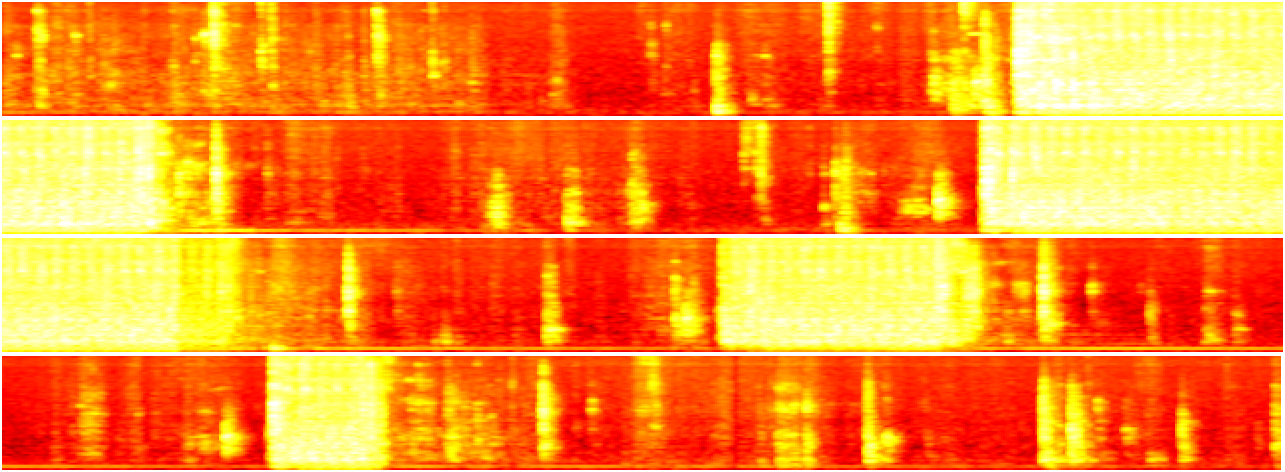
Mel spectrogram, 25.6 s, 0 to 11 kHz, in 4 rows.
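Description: A domestic sewing machine stitching a 5/8 inch seam allowance with backstitching, running in four loud bursts of rapid whirring stitches separated by quiet pauses filled with light handling clicks and a faint steady hum.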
